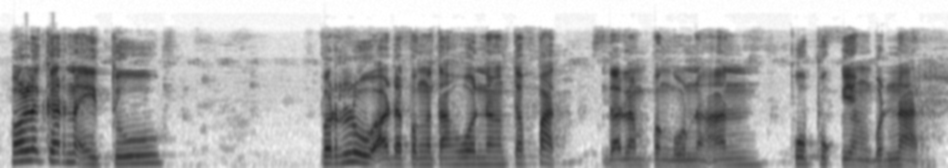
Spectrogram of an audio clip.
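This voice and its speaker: A man's voice: mid-range voice, fairly bright tone. A man explaining a farming lesson to farmers, with frequent fillers and rhetorical questions. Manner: addresses farmers as "Bapak Ibu", frequent "ya" and "namanya" fillers. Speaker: farming channel host.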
